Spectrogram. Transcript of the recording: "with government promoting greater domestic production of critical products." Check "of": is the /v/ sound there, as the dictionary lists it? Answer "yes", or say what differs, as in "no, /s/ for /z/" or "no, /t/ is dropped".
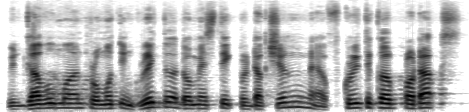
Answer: no, /f/ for /v/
